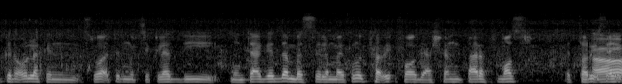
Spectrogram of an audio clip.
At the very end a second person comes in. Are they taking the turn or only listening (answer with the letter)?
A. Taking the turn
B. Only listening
A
